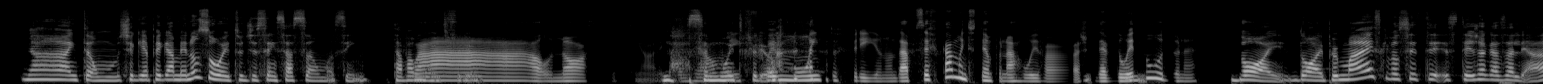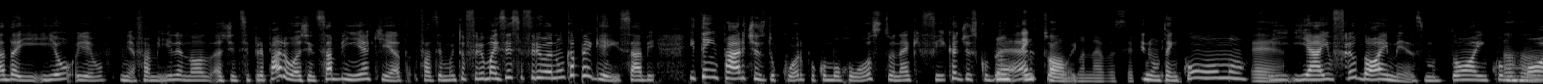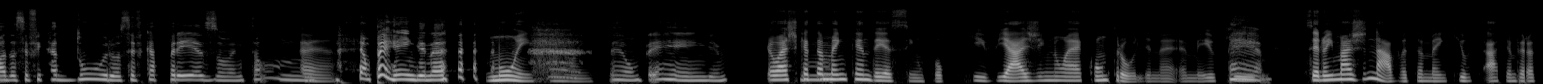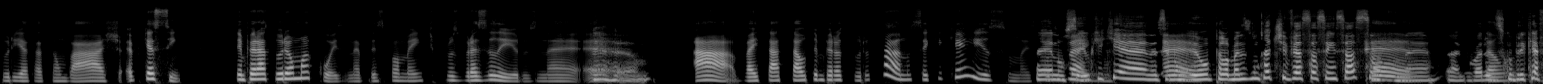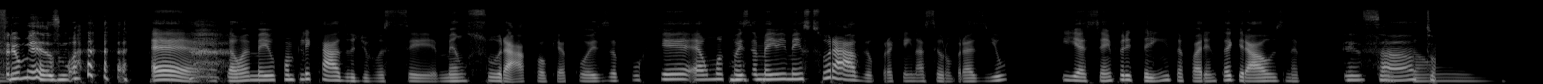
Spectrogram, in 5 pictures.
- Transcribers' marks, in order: drawn out: "Uau!"; chuckle; unintelligible speech; laugh; laugh
- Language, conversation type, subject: Portuguese, advice, O que devo fazer quando algo dá errado durante uma viagem ou deslocamento?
